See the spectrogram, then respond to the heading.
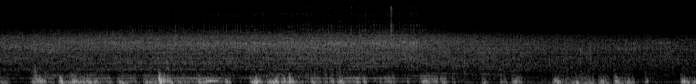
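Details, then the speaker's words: Antique electric fan run at about 80 V: irregular low clattering roughly once a second over a steady motor hum; the guard cage is loose on its clips and rattling. "and some of that rattling is because the cage is loose like I said I have to tighten these clips"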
